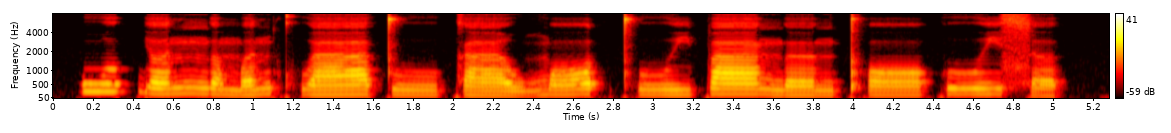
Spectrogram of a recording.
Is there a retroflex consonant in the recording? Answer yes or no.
no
